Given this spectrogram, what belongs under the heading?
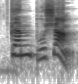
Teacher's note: As is normal, when 不 comes before another fourth tone word, it changes to a second tone, so it's 不上. Thus, the sequence of tones for this phrase is first tone, second tone, fourth tone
